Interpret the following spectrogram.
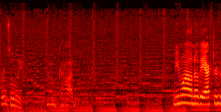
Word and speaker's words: Rosalie: It's Rosalie.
